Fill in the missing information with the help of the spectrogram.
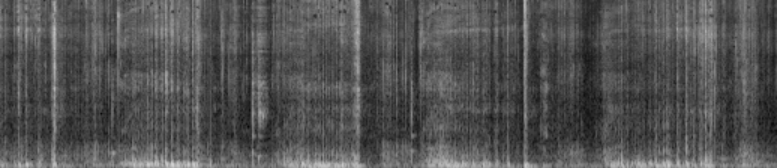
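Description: A metal blade scrapes and shaves curls off a hand-sized, solid green bar of dry soap with a gold coating, held in one hand. Rough, crackling scraping strokes come in uneven bursts with a low rumbling body and bright, sharp ticks, and each sound cuts off quickly.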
